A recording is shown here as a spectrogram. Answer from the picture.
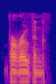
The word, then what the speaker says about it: Verhoeven: That's pronounced Verhoeven. – Verhoeven? Did you really? Damn. – Suck on that bitch. – What? So how do you know this? – Because the H is silent in that.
